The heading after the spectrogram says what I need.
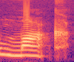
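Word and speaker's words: mǎ: And this little mark on the top of the final is the tone. And this curved one is the third tone. So together, and this is pronounced ma, ma.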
